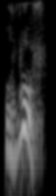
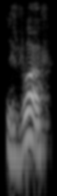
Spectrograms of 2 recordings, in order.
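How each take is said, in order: First: The city name is said in the Polish form. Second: The city name is said in the Russian form. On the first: This is the name used by Poles. "that would be the Poles" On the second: This is the name used by Russians. "that would be the Russians"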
